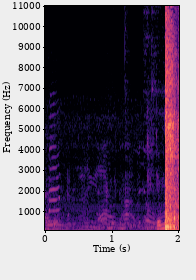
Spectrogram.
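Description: A single loud gunshot from a locally made long gun, fired near the end after a quiet stretch, its report ringing on as it dies away.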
